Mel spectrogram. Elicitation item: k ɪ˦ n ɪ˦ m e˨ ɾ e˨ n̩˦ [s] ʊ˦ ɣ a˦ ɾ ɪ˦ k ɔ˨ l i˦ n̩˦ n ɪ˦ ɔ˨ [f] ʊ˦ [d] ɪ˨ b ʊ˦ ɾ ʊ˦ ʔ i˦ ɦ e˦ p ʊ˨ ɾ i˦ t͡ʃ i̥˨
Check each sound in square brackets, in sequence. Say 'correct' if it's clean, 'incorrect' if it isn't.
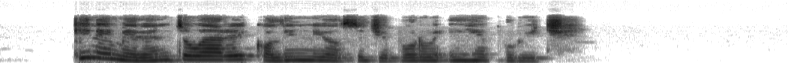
incorrect: t, incorrect: s, incorrect: d͡ʒ

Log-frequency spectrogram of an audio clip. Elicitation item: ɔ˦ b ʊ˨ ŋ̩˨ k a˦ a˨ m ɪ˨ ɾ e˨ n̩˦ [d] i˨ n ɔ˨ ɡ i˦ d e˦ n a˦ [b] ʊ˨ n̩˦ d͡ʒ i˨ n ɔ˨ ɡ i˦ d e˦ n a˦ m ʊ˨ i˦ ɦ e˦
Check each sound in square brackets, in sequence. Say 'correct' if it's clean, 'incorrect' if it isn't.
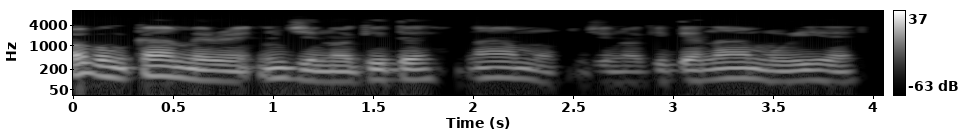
incorrect: d͡ʒ, incorrect: m

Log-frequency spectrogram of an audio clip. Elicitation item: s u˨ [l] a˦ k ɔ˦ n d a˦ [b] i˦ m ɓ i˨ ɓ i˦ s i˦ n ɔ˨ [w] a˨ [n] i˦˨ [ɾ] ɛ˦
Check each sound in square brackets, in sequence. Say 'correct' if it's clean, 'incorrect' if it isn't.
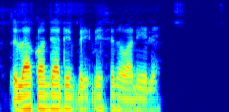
correct, incorrect: d, correct, correct, incorrect: l

